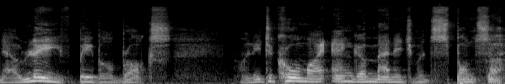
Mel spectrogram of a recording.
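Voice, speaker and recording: A man speaks in a put-on character voice at a moderate pace. It growls and rumbles at a medium pitch. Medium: read story. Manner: gruff, sullen.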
